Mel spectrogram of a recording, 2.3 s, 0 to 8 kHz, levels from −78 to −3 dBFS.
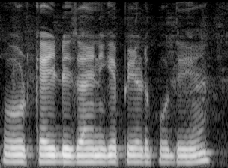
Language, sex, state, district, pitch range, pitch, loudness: Hindi, male, Uttar Pradesh, Shamli, 115-120 Hz, 120 Hz, -16 LUFS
